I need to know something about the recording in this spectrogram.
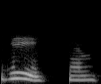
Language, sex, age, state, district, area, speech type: Hindi, female, 45-60, Uttar Pradesh, Pratapgarh, rural, conversation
